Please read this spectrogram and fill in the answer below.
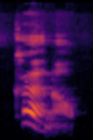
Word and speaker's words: colonel: To further illustrate, let's look at the word colonel. Now, one might expect it to be pronounced as it's spelled, colonel, but English being English throws a curveball. It's actually pronounced as colonel.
